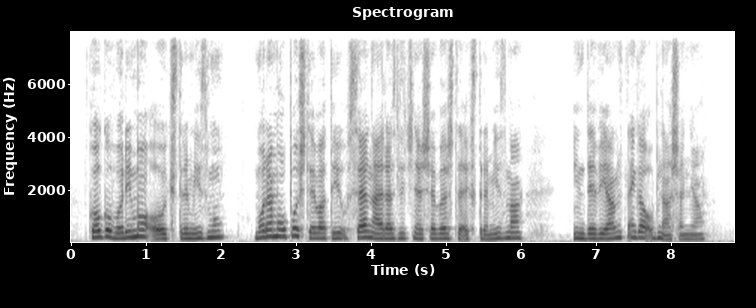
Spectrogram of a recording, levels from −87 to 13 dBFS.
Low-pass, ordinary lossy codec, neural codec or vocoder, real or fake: none; none; codec, 16 kHz, 4 kbps, FreqCodec, larger model; fake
